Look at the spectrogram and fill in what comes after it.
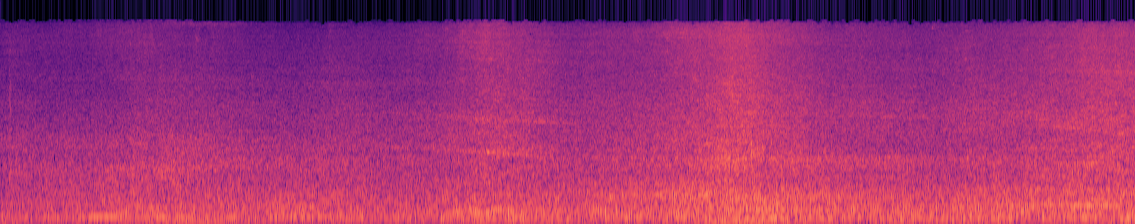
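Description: Electric commuter train (local EMU) departing, its running rumble and rushing noise growing steadily louder, with a brief swell of hiss about seven seconds in.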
